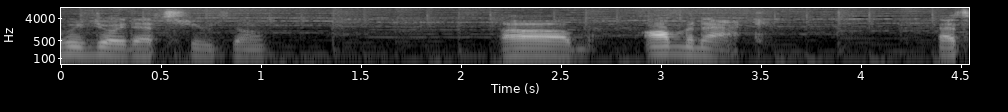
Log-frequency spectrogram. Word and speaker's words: OmanaC: OmanaC. That's how it's pronounced.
